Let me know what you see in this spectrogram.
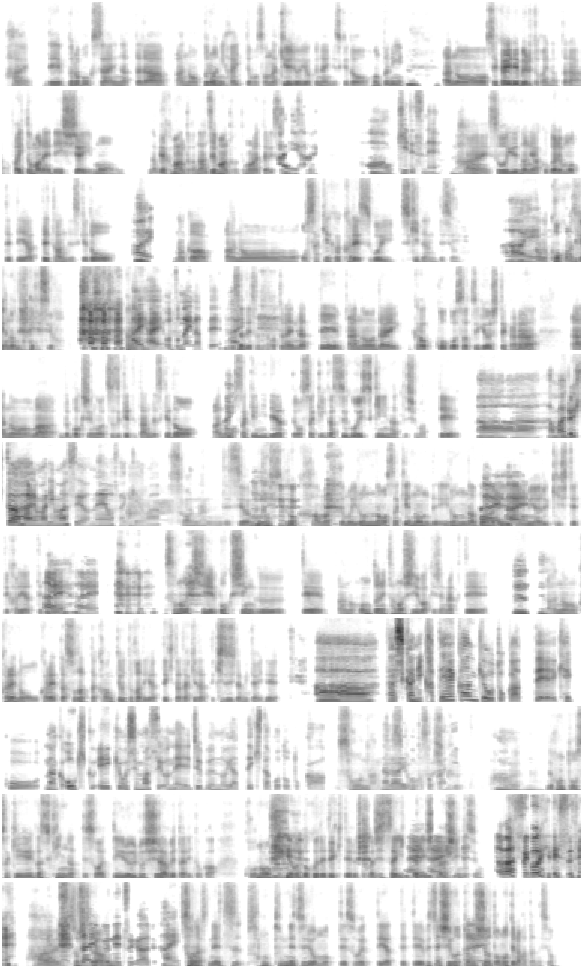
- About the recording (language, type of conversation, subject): Japanese, podcast, 趣味を仕事にすることについて、どう思いますか？
- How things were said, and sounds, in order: laughing while speaking: "飲んでないですよ"; laugh; tapping; other background noise; unintelligible speech; chuckle; giggle; chuckle; laughing while speaking: "はい、はい。わあ、すごいですね"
